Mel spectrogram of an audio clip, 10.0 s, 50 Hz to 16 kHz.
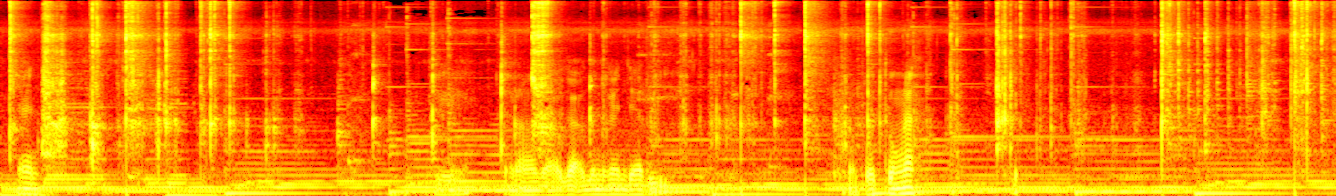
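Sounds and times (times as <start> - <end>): background music: 0.0 - 10.0
scissors cutting aluminium can: 3.2 - 10.0.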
